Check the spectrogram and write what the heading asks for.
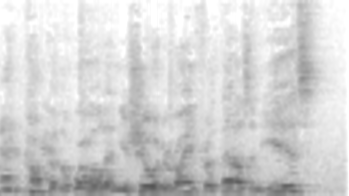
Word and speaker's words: Yeshua: And his name was Yeshua. There was no pronounced A at the end of his name in the Galilean extract.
